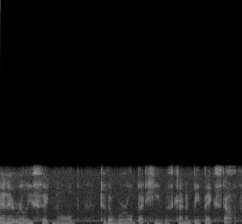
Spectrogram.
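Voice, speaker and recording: Against noticeable background noise, a soft-spoken voice talks at a fairly slow pace. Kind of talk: ASMR.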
